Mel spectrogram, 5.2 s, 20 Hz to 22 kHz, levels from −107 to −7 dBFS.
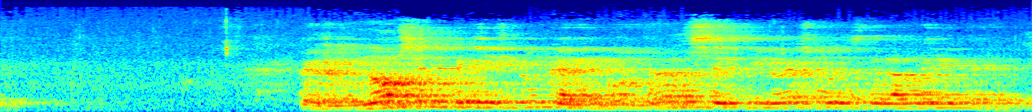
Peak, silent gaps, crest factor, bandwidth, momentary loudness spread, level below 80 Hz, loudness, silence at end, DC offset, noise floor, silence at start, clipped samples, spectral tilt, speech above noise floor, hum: -4 dBFS; none; 20 dB; 12 kHz; 13 LU; -76 dBFS; -21 LUFS; 0 s; under 0.1%; -52 dBFS; 0 s; under 0.1%; -4.5 dB/octave; 31 dB; none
